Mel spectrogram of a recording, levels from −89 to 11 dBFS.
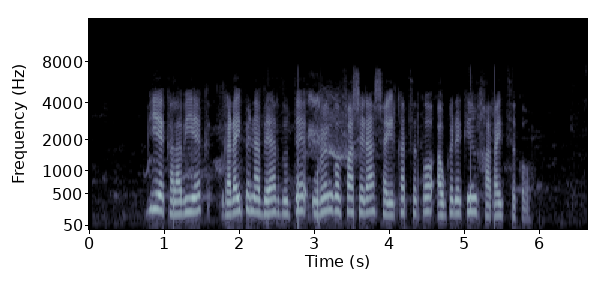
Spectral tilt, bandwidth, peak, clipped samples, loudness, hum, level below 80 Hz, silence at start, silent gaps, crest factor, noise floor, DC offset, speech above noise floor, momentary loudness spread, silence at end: -6 dB/octave; 7.4 kHz; -10 dBFS; under 0.1%; -28 LUFS; none; -64 dBFS; 0.75 s; none; 18 dB; -69 dBFS; under 0.1%; 42 dB; 7 LU; 0.75 s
